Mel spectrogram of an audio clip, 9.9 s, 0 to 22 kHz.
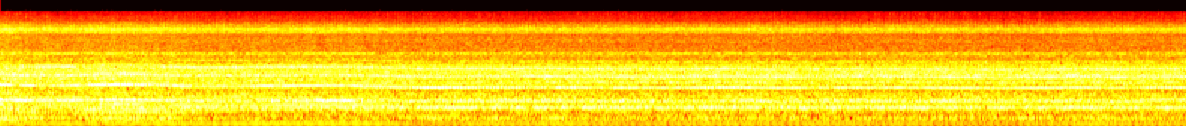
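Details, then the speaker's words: Saab 9-3 B207 restarted after water pump replacement, before coolant bleeding: steady high-pitched multi-tone whine over an even idle, not its usual sound; belt or water pump suspected, unconfirmed. "je pense que la courroie fait un bruit bizarre j'ai redémarré j'entends toujours le bruit mais j'arrive pas trop à savoir ce que c'est"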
